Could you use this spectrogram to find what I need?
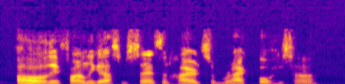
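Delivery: mock, put-on called-out yell, voice lifted high. Retelling how Earl came over while the balls were racked: imitating Earl yelling. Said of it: "he comes over and he's yelling".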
